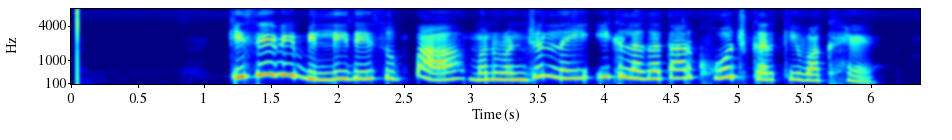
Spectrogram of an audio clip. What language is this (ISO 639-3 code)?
pan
